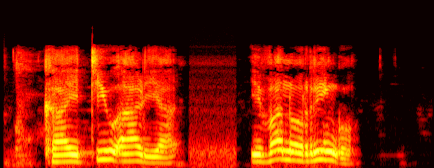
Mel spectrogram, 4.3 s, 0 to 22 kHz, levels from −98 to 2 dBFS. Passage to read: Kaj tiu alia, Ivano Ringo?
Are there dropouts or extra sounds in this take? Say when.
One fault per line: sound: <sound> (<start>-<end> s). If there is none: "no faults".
no faults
